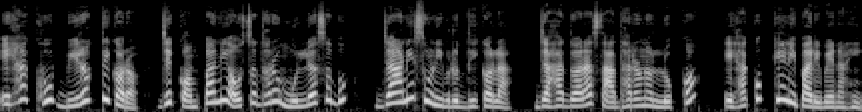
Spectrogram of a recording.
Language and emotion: Odia, disgusted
